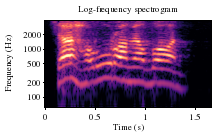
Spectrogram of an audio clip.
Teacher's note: شهر رمضان راء مضمومة وراء مفتوحة، الراءين مفخمين جميلين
